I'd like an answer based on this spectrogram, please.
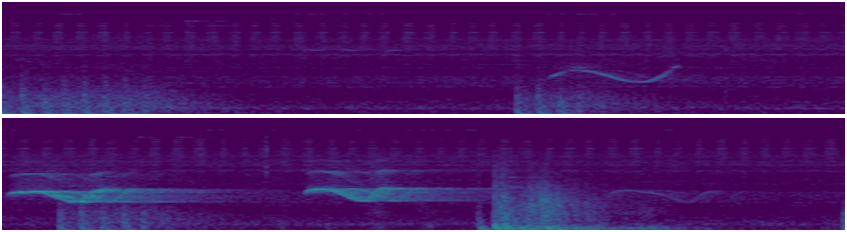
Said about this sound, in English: So he literally just came here just to like toot his whistle.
